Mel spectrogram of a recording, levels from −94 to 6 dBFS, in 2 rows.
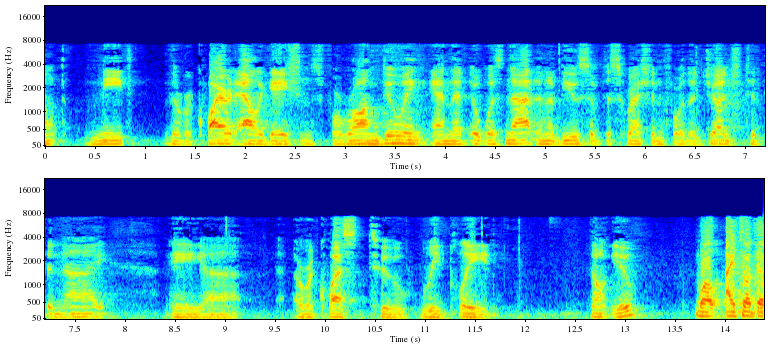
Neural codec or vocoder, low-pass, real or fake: none; 7.2 kHz; real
